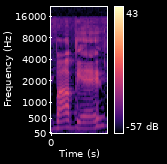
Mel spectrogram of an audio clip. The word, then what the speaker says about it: Bobye: which I would like to point out is spelled B-O-B-Y-E, so I say Bobby.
